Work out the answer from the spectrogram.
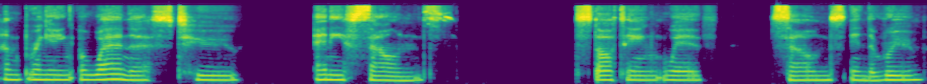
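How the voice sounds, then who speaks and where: A woman leading a guided mindfulness meditation in a gentle, unhurried, breathy voice with long pauses, some phrases fading to a near-whisper. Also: mid-range voice, monotone, dry recording.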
